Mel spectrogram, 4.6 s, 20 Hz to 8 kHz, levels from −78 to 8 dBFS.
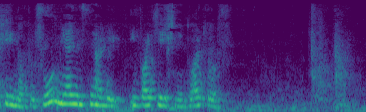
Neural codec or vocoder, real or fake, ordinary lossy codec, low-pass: codec, 24 kHz, 3 kbps, HILCodec; fake; MP3, 32 kbps; 7.2 kHz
